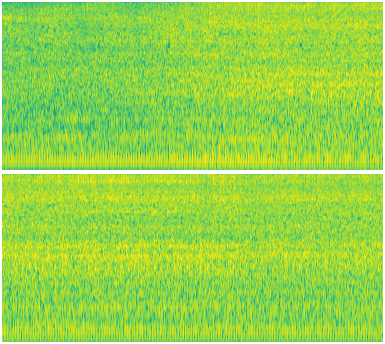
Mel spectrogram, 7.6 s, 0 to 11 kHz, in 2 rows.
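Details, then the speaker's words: 2011 Miller D550 HO CC/CV diesel welder generator after a full service (fuel and oil filters, oil change, fuel-water separator, air filter). Deep, steady drone with no misses or knocks. It previously struggled to reach high idle; now much better, normal idle. "Last time I tried firing this thing up, it struggled to like get to high idle, so this is uh a lot better."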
